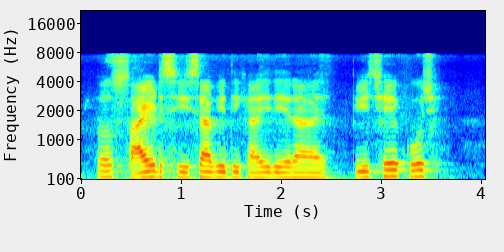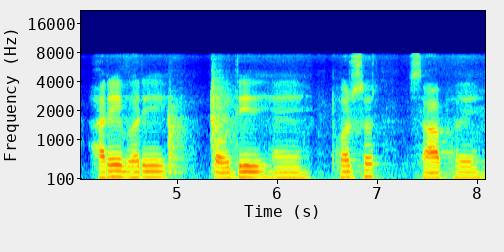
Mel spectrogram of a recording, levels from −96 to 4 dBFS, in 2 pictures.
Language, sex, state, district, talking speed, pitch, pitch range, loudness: Hindi, male, Bihar, Jahanabad, 120 wpm, 130 Hz, 120-140 Hz, -21 LUFS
